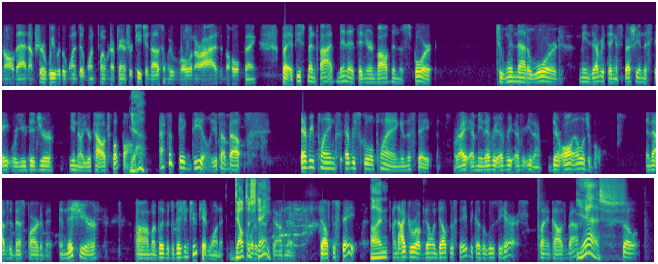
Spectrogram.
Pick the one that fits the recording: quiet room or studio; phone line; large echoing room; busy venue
phone line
